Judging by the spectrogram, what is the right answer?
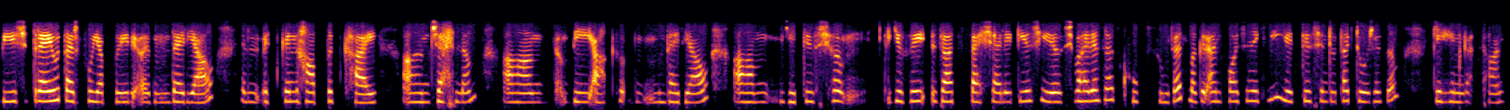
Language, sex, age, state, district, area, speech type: Kashmiri, female, 18-30, Jammu and Kashmir, Baramulla, rural, conversation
